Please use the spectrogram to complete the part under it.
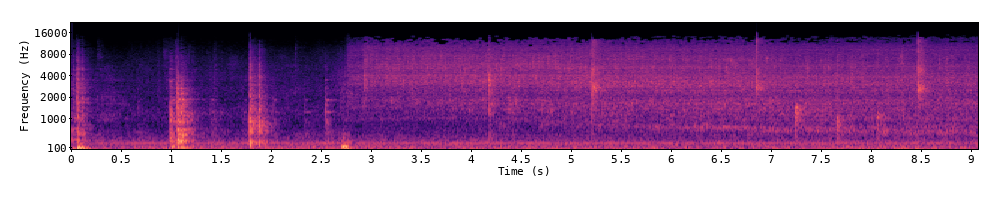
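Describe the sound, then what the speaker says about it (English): A few sharp metallic clanks as a pan is set in a kitchen sink, then a tap runs in a steady close rush broken by scattered light clinks, with no talking. "Put my pan in the sink."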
